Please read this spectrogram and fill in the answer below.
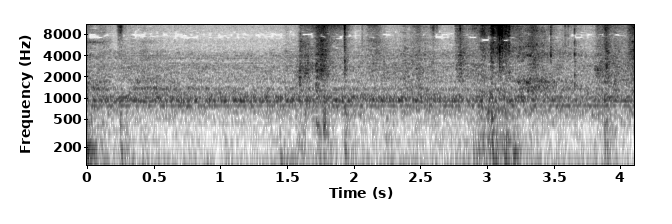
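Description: Earthquake Tremor X124 subwoofer in free air playing the bottom of a 10 Hz to 40 Hz sweep at rated power. The tone is too low to be heard much, so little more than a faint steady hum and a few soft ticks come through.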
